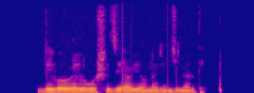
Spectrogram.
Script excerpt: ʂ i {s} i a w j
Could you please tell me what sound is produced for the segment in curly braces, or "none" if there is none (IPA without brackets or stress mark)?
z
